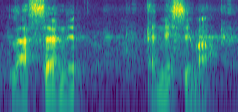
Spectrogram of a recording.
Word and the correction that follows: La Serenissima: La Serenissima, which I should be able to pronounce.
